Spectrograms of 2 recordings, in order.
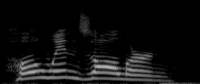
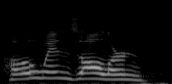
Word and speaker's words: Hohenzollern: Now, before you think, oh, that's impossible, I'll never learn it, it is spelled exactly like it sounds. Hohenzollern. Hohenzollern.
